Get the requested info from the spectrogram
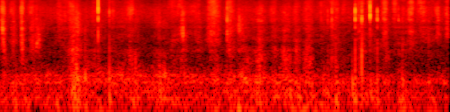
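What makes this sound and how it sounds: Long nails scratch and tap the sides and top of a large cream solid wax pillar candle standing upright on a towel. Quiet, bright scratching rasps run throughout, with a few sharp, dry taps that cut off instantly, clustering near the end.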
